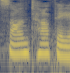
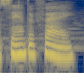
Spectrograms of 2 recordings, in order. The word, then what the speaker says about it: Santa Fe: The standard Spanish variety pronounces it Santa Fe as contextualized within the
